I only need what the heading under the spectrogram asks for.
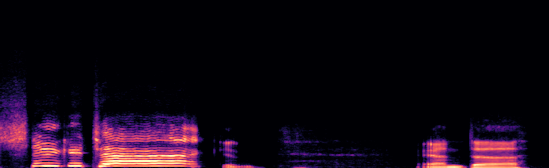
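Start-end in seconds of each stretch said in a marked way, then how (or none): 0.0-1.5 shrill, very high screamed cry. Voicing an NPC who sneaks up behind a player: screaming NPC. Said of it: "just screams".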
